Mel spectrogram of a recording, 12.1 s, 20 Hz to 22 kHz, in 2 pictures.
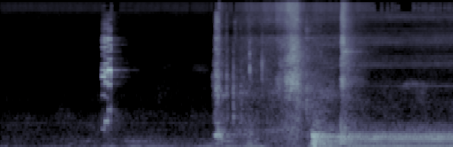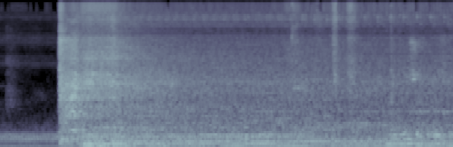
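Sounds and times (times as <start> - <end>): low steady hum: 4.2 - 10.0
car engine starting and running: 4.2 - 12.0.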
